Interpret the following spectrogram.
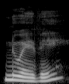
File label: Spanish Number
